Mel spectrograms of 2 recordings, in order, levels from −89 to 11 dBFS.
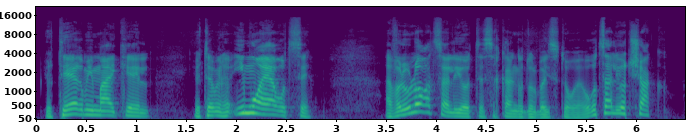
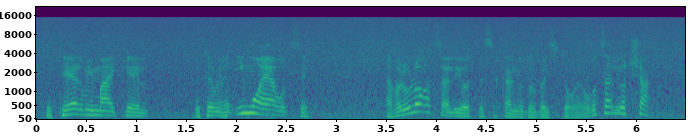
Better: first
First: none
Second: hiss; loud; throughout; 7 dB below the speech

